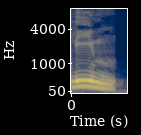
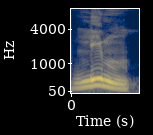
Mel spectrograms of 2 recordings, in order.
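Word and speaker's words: limb: বি আছে তার মানে এম এর পরে বি আছে তাহলে এখানে বি সাইলেন্ট মানে বি এর উচ্চারণ করবো না এল আই এম লিম এখানে কিন্তু বি এর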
